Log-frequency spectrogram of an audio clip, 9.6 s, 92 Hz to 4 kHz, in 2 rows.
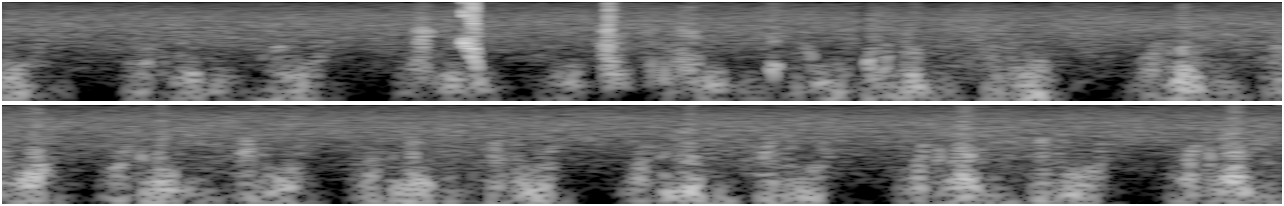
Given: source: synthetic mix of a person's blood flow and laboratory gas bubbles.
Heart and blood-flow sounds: Doppler ultrasound of blood flow; precordium
1.54-1.62 s: bubbles
1.69-1.84 s: bubbles
2.22-2.63 s: bubbles
2.87-2.93 s: bubbles
From the record:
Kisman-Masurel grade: 123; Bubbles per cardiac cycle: 1 to 2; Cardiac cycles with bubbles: 10 to 50%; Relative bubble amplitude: loud (0.450 to 0.775); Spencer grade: 2 (many but less than half of the cardiac periods contain bubble signals, singularly or in groups); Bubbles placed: only in the low amplitude regions of the cardiac cycle

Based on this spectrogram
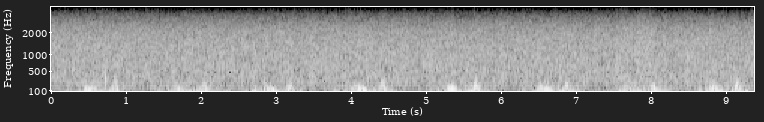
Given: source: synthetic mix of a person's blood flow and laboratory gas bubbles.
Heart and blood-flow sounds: Doppler ultrasound of blood flow; precordium
0.67-0.77 s: bubbles
From the record:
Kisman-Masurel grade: 113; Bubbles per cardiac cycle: 1 to 2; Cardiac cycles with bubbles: 1 to 10%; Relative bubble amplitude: loud (0.450 to 0.775); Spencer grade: 1 (occasional bubble signal discernible with the cardiac motion signal, with majority of cardiac periods free of bubbles); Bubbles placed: only in the low amplitude regions of the cardiac cycle

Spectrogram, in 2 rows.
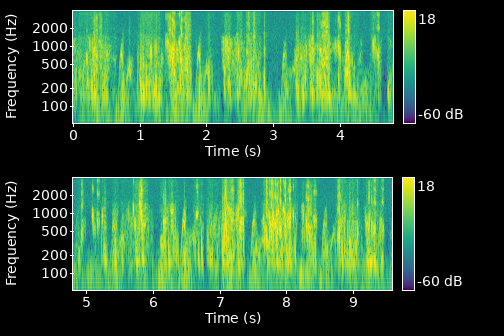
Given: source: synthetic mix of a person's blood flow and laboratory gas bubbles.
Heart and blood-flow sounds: Doppler ultrasound of blood flow; precordium
0.00-0.66 s: bubbles
0.82-0.88 s: bubbles
0.96-1.81 s: bubbles
1.99-2.12 s: bubbles
2.22-2.92 s: bubbles
3.31-4.28 s: bubbles
4.46-4.64 s: bubbles
4.71-4.80 s: bubbles
4.87-5.00 s: bubbles
5.06-5.34 s: bubbles
5.39-5.93 s: bubbles
6.09-6.40 s: bubbles
6.59-7.40 s: bubbles
7.62-8.17 s: bubbles
8.21-8.48 s: bubbles
8.72-9.11 s: bubbles
9.15-9.47 s: bubbles
From the record:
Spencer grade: 4 (maximum detectable bubble signal sounding continuously throughout systole and diastole of every cardiac period, and overriding the amplitude of the normal cardiac signals); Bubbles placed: only in the low amplitude regions of the cardiac cycle

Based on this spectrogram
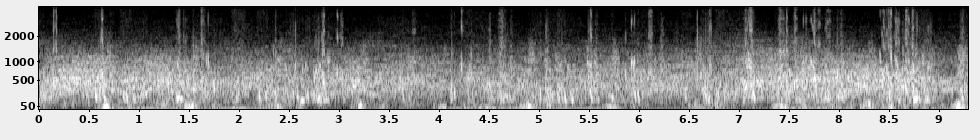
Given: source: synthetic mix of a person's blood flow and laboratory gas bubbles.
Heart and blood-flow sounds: Doppler ultrasound of blood flow; subclavian vein
0.00-0.21 s: bubbles
0.52-0.76 s: bubbles
0.80-1.17 s: bubbles
1.33-1.79 s: bubbles
1.92-2.08 s: bubbles
2.17-2.28 s: bubbles
2.31-3.06 s: bubbles
3.53-3.79 s: bubbles
4.08-4.77 s: bubbles
4.89-5.38 s: bubbles
5.45-5.61 s: bubbles
5.70-5.78 s: bubbles
5.83-6.17 s: bubbles
6.42-6.51 s: bubbles
6.55-7.22 s: bubbles
7.33-8.11 s: bubbles
8.37-9.01 s: bubbles
9.15-9.30 s: bubbles
From the record:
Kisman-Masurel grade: 342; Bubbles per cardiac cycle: rolling drumbeat, 9 or more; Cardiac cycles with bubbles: 100%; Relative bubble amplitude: moderate (0.250 to 0.450); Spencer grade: 3 (all of the cardiac periods contain showers or single bubble signals, but not dominating or overriding the cardiac motion signals); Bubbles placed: anywhere in the cardiac cycle

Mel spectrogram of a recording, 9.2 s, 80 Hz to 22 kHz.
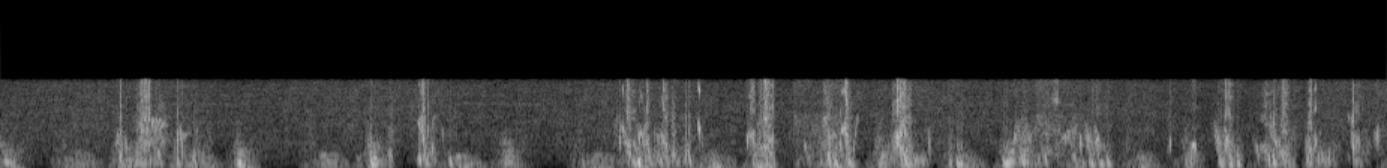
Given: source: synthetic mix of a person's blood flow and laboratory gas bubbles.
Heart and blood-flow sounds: Doppler ultrasound of blood flow; precordium
0.75-1.44 s: bubbles
2.44-2.55 s: bubbles
2.58-2.65 s: bubbles
2.75-3.06 s: bubbles
4.09-4.71 s: bubbles
4.98-5.20 s: bubbles
5.29-5.73 s: bubbles
5.91-6.25 s: bubbles
6.32-6.47 s: bubbles
6.66-7.44 s: bubbles
7.78-7.85 s: bubbles
7.89-8.02 s: bubbles
8.07-8.30 s: bubbles
8.35-8.66 s: bubbles
8.71-9.23 s: bubbles
From the record:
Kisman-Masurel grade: 332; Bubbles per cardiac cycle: rolling drumbeat, 9 or more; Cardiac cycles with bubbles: 50 to 99%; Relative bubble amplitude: moderate (0.250 to 0.450); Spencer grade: 3 (all of the cardiac periods contain showers or single bubble signals, but not dominating or overriding the cardiac motion signals); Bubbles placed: anywhere in the cardiac cycle

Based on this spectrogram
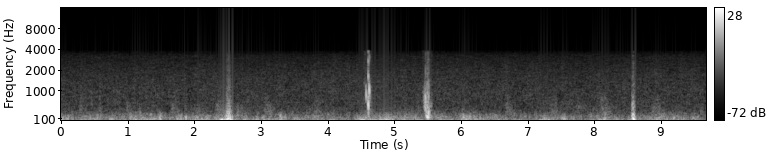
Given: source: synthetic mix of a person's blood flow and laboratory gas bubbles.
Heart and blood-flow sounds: Doppler ultrasound of blood flow; subclavian vein
4.56-4.68 s: bubbles
5.44-5.58 s: bubbles
From the record:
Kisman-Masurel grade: 122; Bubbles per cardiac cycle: 1 to 2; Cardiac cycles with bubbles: 10 to 50%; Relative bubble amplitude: moderate (0.250 to 0.450); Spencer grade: 2 (many but less than half of the cardiac periods contain bubble signals, singularly or in groups); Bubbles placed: anywhere in the cardiac cycle

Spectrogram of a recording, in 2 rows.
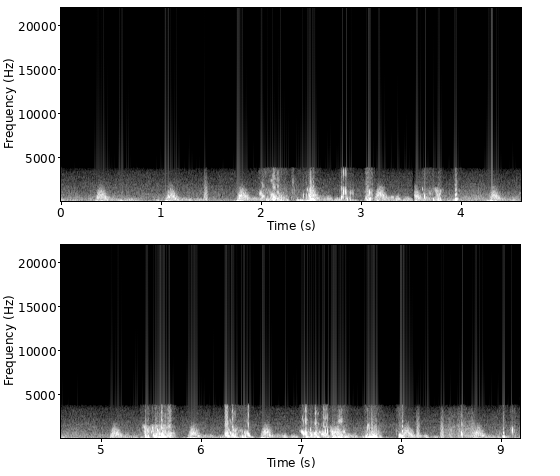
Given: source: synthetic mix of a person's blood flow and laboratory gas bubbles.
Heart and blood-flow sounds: Doppler ultrasound of blood flow; subclavian vein
1.97-2.60 s: bubbles
2.78-2.94 s: bubbles
3.03-3.14 s: bubbles
3.61-3.83 s: bubbles
3.91-4.00 s: bubbles
5.40-5.75 s: bubbles
6.24-6.54 s: bubbles
6.98-7.50 s: bubbles
7.62-7.82 s: bubbles
7.95-8.06 s: bubbles
8.56-8.65 s: bubbles
8.98-9.15 s: bubbles
From the record:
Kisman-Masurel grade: 232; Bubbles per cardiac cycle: several, 3 to 8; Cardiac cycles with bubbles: 50 to 99%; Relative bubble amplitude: moderate (0.250 to 0.450); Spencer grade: 3 (all of the cardiac periods contain showers or single bubble signals, but not dominating or overriding the cardiac motion signals); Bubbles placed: anywhere in the cardiac cycle

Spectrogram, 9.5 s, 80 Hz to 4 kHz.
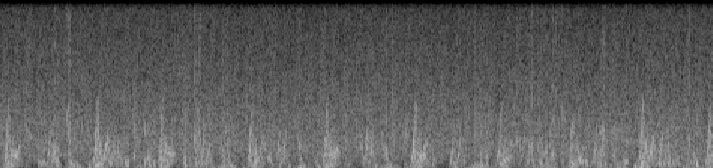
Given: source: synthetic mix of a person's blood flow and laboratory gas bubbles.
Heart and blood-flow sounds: Doppler ultrasound of blood flow; precordium
0.00-0.03 s: bubbles
0.29-0.44 s: bubbles
0.47-0.81 s: bubbles
0.86-1.02 s: bubbles
1.42-2.10 s: bubbles
2.42-2.79 s: bubbles
2.92-3.13 s: bubbles
3.50-3.66 s: bubbles
3.95-4.05 s: bubbles
4.18-4.27 s: bubbles
4.78-4.88 s: bubbles
4.96-5.43 s: bubbles
5.58-5.83 s: bubbles
6.17-6.22 s: bubbles
6.36-6.54 s: bubbles
6.87-6.96 s: bubbles
7.00-7.58 s: bubbles
7.78-7.90 s: bubbles
7.95-8.40 s: bubbles
8.71-9.12 s: bubbles
9.15-9.35 s: bubbles
From the record:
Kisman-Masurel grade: 242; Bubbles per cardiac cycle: several, 3 to 8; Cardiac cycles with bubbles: 100%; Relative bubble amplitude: moderate (0.250 to 0.450); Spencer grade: 3 (all of the cardiac periods contain showers or single bubble signals, but not dominating or overriding the cardiac motion signals); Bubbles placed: only in the low amplitude regions of the cardiac cycle

